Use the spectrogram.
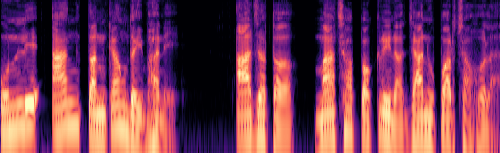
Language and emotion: Nepali, neutral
